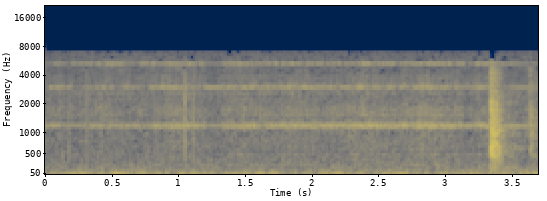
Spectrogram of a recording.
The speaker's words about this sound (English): Don't you ever answer the doorbell? Yes, when it rings. Sometimes it doesn't. It's erratic.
